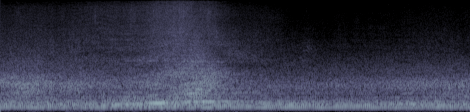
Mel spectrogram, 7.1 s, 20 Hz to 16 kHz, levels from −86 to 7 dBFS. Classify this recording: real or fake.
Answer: real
